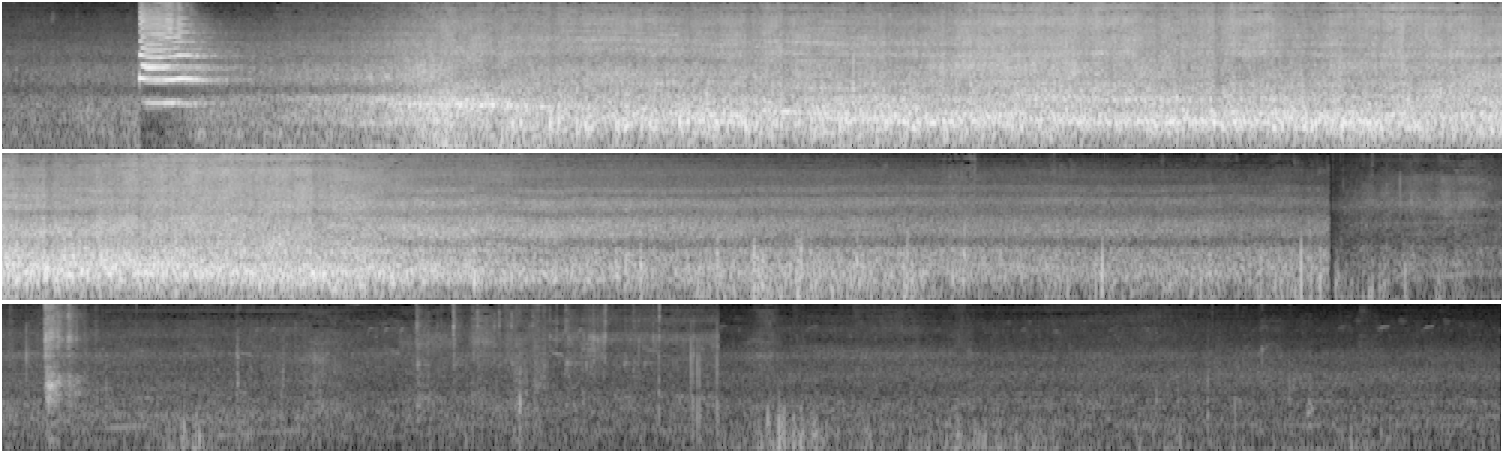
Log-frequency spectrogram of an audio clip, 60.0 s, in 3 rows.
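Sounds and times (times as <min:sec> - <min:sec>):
locomotive horn blast: 0:01.8 - 0:03.3.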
